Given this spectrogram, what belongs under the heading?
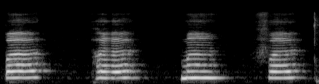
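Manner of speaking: high, level, held syllables; each syllable sustained and separate, for repeating; consonant drill. Shown as a demonstration. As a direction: chant "Pe, pe, me, fe" on one high pitch. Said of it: "kita baca bareng-bareng".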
